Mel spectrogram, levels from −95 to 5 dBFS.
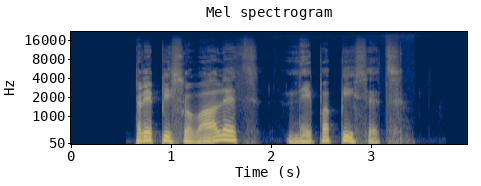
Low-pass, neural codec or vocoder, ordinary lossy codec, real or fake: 19.8 kHz; vocoder, 44.1 kHz, 128 mel bands every 256 samples, BigVGAN v2; none; fake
